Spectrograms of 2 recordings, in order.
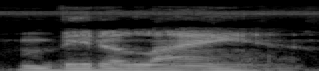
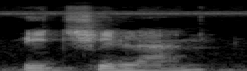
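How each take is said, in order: First: The second syllable begins with a t sound. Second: The second syllable begins with a ch sound. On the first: "American pronunciation of Vitilan" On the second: "if it were in Japanese, uh, there is no T I. So that would be Chi"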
